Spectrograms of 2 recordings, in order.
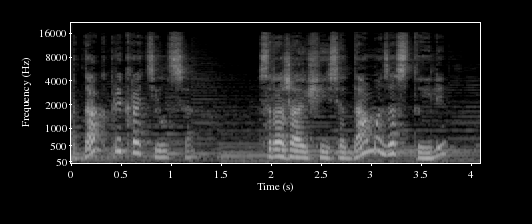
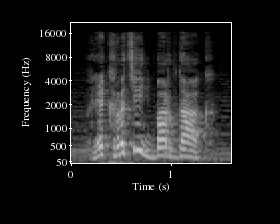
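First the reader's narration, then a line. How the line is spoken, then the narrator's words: King's thunderous bark. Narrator (Russian): Король громогласно рявкнул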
